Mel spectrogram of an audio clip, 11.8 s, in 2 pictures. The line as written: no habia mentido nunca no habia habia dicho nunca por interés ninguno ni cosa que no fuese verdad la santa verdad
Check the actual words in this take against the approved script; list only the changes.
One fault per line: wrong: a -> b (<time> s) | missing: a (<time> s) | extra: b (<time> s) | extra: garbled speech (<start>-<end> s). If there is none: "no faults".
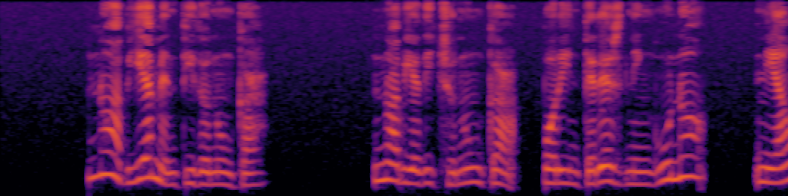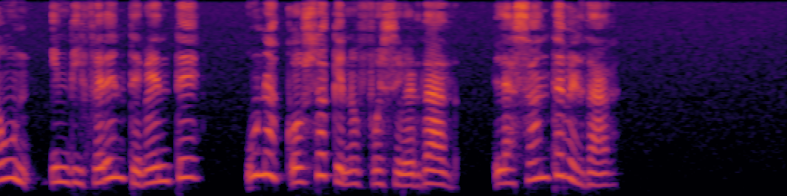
missing: habia (3.1 s)
extra: aun indiferentemente una (5.9 s)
